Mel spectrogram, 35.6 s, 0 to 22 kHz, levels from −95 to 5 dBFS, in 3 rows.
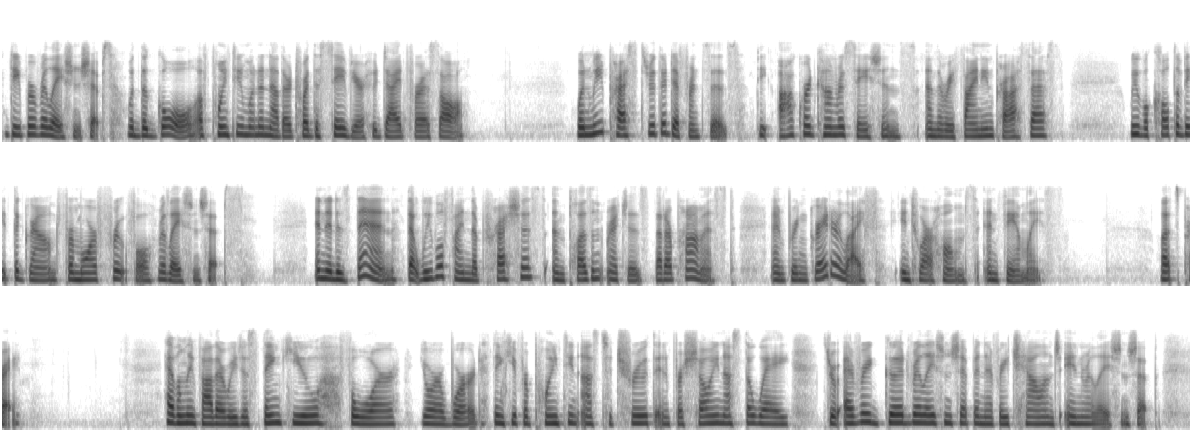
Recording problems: high frequencies cut off; noticeable; nothing above 6.5 kHz

